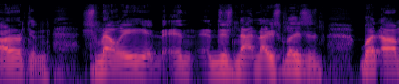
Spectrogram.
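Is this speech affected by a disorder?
Yes: cerebral palsy; verbal, able to speak up.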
